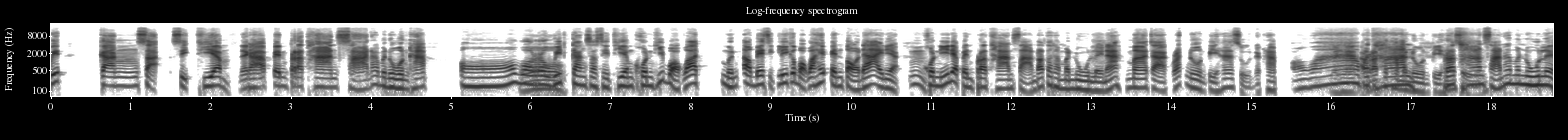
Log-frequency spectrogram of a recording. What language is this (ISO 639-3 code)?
tha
